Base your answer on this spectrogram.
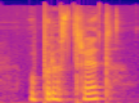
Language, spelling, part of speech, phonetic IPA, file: Czech, uprostřed, adverb / preposition, [ˈuprostr̝̊ɛt], Cs-uprostřed.ogg
- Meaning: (adverb) in the middle; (preposition) in the middle of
